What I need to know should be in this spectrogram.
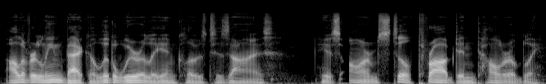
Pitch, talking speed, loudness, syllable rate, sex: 80 Hz, 165 wpm, -20 LUFS, 5.6 syllables/s, male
